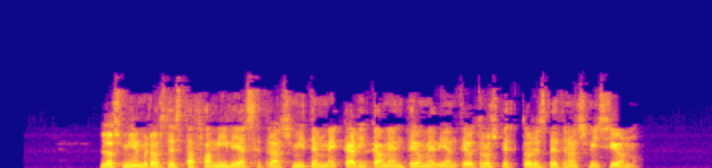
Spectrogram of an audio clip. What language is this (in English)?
Spanish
